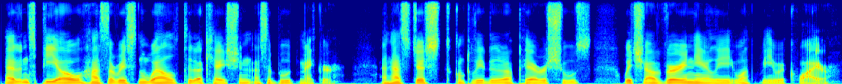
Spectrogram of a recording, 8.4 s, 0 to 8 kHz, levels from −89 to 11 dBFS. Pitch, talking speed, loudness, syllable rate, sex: 115 Hz, 200 wpm, -18 LUFS, 5.4 syllables/s, male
